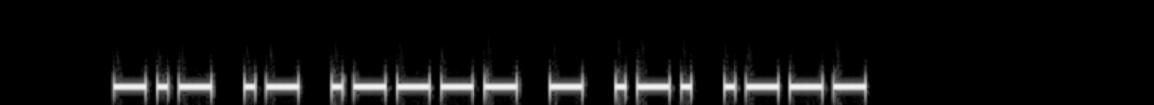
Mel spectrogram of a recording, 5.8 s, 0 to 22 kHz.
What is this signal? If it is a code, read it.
Morse code, heard as a keyed tone, about 22 wpm, 700 Hz. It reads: KA1TRJ
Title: USA Call Signs - 6 Characters - Repeated 2x - 22wpm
